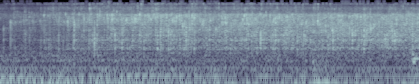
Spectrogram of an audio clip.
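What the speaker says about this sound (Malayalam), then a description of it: "ഇനി നമുക്ക് വറ്റമുളക് ഇട്ട് കൊടുക്കാം അതുപോലെ തന്നെ വെളുത്തുള്ളി ഇട്ട് കൊടുക്കാം" Dried red chilies, chopped garlic and curry leaves crackle in hot oil for a red spinach curry, a steady close sizzle with bright spattering that holds level throughout, no voices.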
